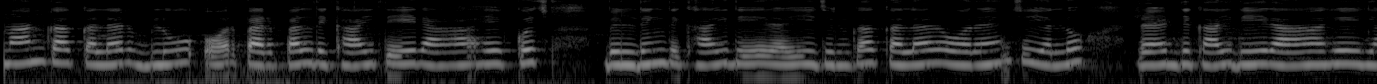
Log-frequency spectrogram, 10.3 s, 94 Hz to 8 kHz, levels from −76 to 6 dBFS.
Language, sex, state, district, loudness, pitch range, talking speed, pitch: Hindi, female, Chhattisgarh, Kabirdham, -39 LUFS, 260-280 Hz, 145 wpm, 265 Hz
